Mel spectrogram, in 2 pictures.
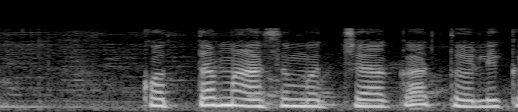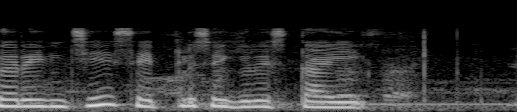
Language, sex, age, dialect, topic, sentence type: Telugu, female, 18-24, Utterandhra, agriculture, statement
